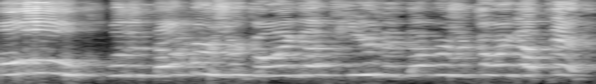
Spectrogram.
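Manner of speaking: high-pitched, mocking, whiny voice.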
